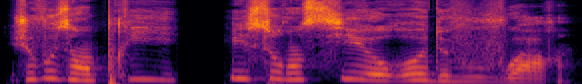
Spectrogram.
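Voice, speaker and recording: A woman's voice: high-pitched, expressive, normal speed, darkish tone, no room sound, clean studio sound, voice pushed up. A woman voicing a chattering, effusive older spinster who gushes in breathless run-on talk. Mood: gushing.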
